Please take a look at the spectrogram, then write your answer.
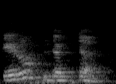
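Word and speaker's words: pterodactyl: यानी PTRERODACTYL, क्या हो गया, टेरोडक्टल। यानी T से पहले क्या आ गया, P आ गया। T से पहले जब P आ गया तो P क्या हो गया, साइलेंट।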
